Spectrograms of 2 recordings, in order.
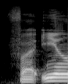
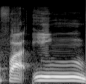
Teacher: lebih condong berbunyi n tapi disamarkan. Fa'il, jangan dibaca fa'ing, jangan. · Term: ikhfa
